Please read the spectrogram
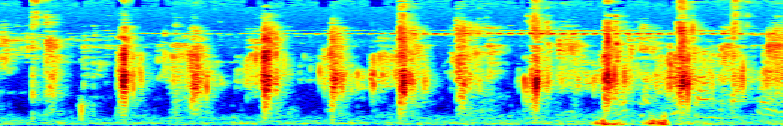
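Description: Footsteps crunching on a gravel path, a steady walking pace of about two steps a second. A brief low rumble comes about five seconds in.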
